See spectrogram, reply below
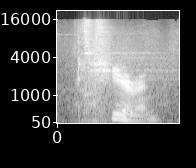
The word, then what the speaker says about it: Sheeran: Frank Sheeran.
